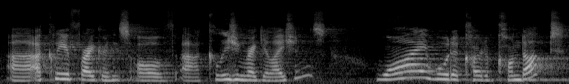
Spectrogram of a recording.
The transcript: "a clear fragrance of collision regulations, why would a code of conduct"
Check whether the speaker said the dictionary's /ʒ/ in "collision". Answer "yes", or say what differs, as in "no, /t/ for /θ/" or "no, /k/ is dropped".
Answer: yes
